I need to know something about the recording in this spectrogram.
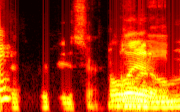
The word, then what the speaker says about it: Blum: Bloom. Name 2 of And the it's films pronounced Blum.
